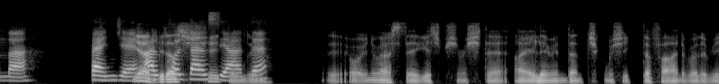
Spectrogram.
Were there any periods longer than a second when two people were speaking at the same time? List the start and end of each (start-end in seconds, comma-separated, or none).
1.3-2.7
